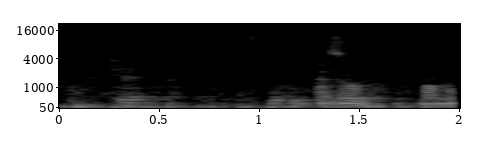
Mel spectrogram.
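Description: A person's faint, drawn-out voice, starting about a third of a second in, over quiet room tone.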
